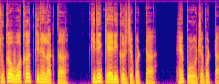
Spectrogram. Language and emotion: Goan Konkani, neutral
